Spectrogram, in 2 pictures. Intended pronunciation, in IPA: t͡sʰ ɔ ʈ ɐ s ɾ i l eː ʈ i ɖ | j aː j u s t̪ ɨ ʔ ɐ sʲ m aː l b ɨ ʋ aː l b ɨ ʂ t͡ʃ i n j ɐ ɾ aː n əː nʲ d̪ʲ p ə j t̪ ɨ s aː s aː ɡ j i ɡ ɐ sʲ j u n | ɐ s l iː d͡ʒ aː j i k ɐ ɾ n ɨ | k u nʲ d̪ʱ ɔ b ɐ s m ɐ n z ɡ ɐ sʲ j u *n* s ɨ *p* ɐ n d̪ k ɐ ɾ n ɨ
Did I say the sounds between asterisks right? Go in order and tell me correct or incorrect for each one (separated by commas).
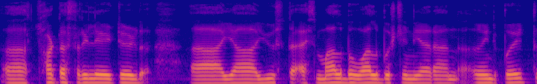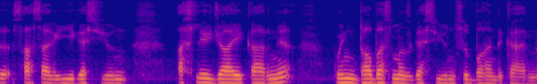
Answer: correct, incorrect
